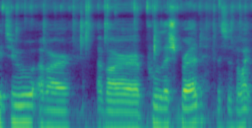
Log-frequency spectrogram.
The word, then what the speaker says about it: poolish: which by the way we looked up pronunciation in French it's pulish in English people just say poish so we're good anyway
